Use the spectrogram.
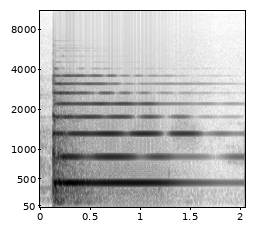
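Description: A single sustained musical note A, struck clearly and ringing with rich overtones before fading gently over about two seconds.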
